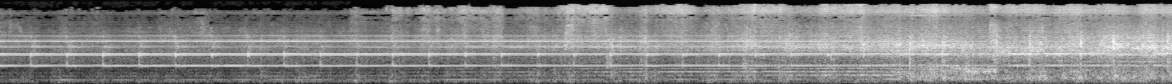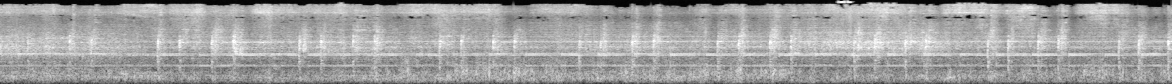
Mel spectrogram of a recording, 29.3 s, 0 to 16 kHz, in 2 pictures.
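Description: Freight train of cement tank wagons hauled by an electric locomotive passing close by. The locomotive's low motor hum approaches, then from about 11 seconds in the wagons roll past, loud, with a steady clatter of wheels over rail joints and points. A steady high whine runs underneath throughout.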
